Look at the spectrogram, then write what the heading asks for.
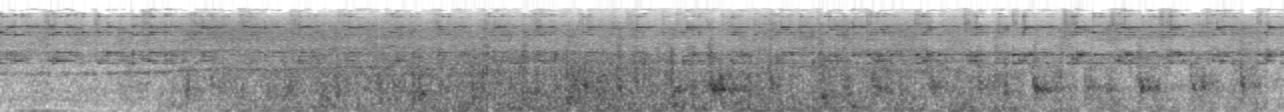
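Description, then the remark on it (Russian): Chilled, restless horses, driven by a coachman holding the reins, pull a sleigh away at speed along a road, their rapid hoofbeats thudding in a steady rhythm over a constant rushing hiss. The sound stays loud throughout, with no voices. “Взял вожжи, и лошади полетели.”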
